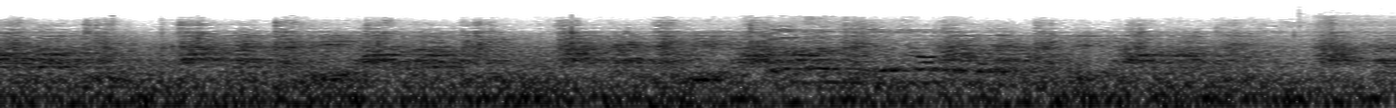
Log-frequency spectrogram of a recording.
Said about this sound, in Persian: صدای اعتراضی این وکلا رو میشنویم.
